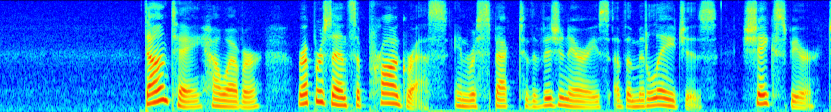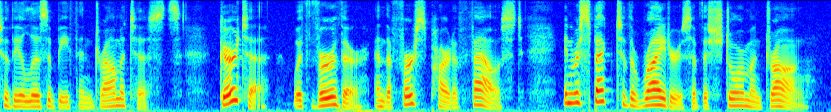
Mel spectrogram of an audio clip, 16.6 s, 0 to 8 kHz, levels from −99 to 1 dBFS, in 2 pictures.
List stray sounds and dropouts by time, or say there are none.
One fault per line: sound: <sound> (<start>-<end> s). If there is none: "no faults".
no faults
